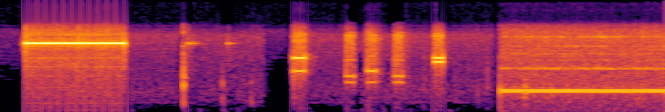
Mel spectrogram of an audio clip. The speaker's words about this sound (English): You can hear it ringing my phone.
